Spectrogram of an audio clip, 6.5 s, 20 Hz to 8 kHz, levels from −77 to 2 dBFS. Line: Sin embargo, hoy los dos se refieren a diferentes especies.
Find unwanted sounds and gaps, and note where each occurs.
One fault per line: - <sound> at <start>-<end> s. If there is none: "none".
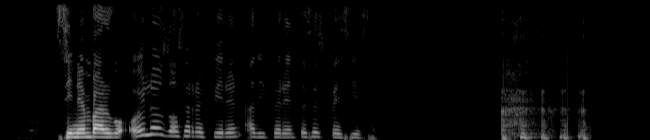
- laugh at 5.0-5.9 s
